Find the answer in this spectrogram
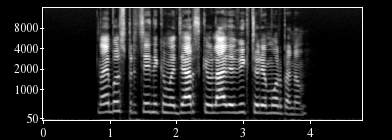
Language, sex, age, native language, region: Slovenian, female, 12-17, Slovenian, Gorenjska region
